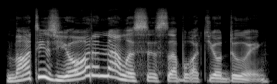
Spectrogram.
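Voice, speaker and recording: An actress voicing an older woman clinical mentor in an audio play, asking pointed questions in a measured, mildly amused way. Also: fairly low pitch, wildly swooping pitch, no room sound, clean studio sound. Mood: probing, amused.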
